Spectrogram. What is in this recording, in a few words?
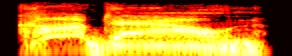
Female Quilboar Attack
